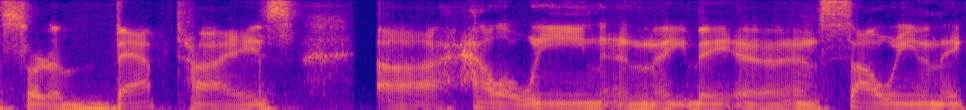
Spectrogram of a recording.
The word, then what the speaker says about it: Samhain: It's spelled Samhain, but we say it as Samhain.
